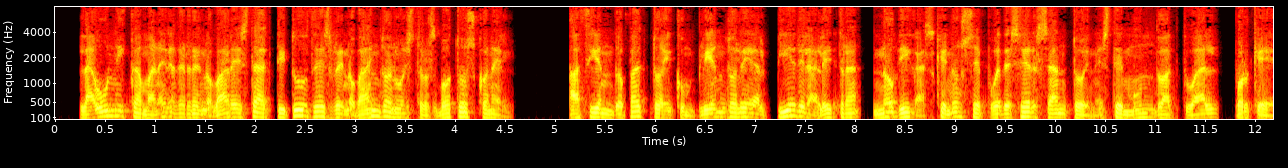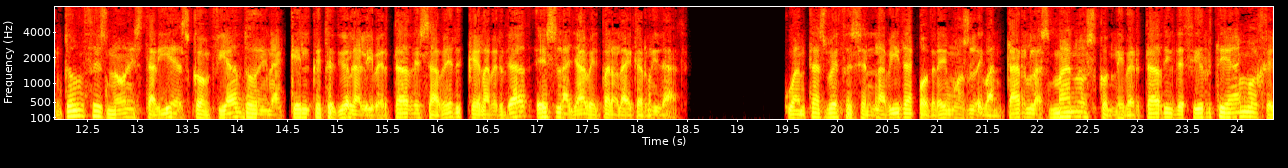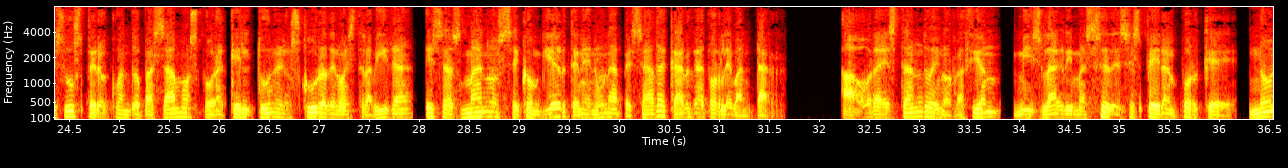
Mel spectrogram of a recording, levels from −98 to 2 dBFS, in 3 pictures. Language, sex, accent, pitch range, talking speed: Spanish, male, Spanish, 95-115 Hz, 165 wpm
